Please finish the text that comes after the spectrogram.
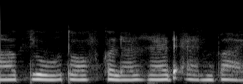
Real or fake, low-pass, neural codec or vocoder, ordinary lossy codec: fake; 7.2 kHz; codec, 44.1 kHz, 7.8 kbps, Pupu-Codec; none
